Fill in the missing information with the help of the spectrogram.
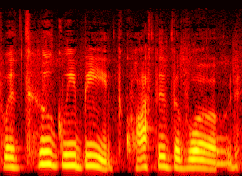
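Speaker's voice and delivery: put-on soft, slow lisping child voice, "With who we be, quaffed the woad"; child's lisp. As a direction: imitate a little grandchild's lisp on "woad". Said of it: "they tell it with a lisp".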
